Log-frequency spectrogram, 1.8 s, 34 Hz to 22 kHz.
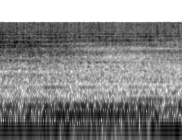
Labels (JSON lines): {"label": "anthrophony, boat engine", "recorder": "SoundTrap 500"}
